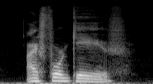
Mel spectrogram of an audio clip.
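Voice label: "I forgave", English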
